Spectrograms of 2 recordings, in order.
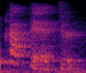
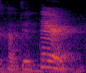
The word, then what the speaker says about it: cateter: O catéter, que o certo é cateter, se você procurar no dicionário, você vai ver também que não tem acentuação. Qual é a sílaba tônica? Cateter. Ai, professora, sério? Sim, sério. Se fosse catéter, seria uma paroxítona e teria que ter acento, mas essa palavra não tem acento.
